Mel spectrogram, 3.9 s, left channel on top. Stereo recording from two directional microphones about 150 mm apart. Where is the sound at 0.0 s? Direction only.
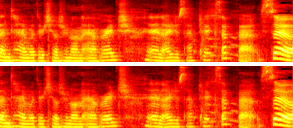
5° right (ahead or behind).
